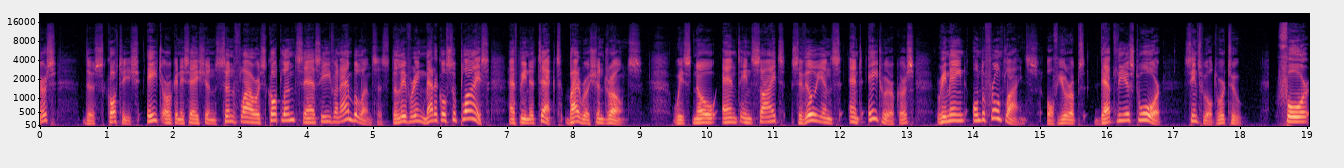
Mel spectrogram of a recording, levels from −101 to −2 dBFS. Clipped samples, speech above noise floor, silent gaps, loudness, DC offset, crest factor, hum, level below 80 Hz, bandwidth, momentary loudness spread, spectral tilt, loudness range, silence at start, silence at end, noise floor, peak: under 0.1%; 37 dB; none; -27 LUFS; under 0.1%; 18 dB; none; -60 dBFS; 15.5 kHz; 11 LU; -6 dB/octave; 2 LU; 0 s; 0 s; -64 dBFS; -8 dBFS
